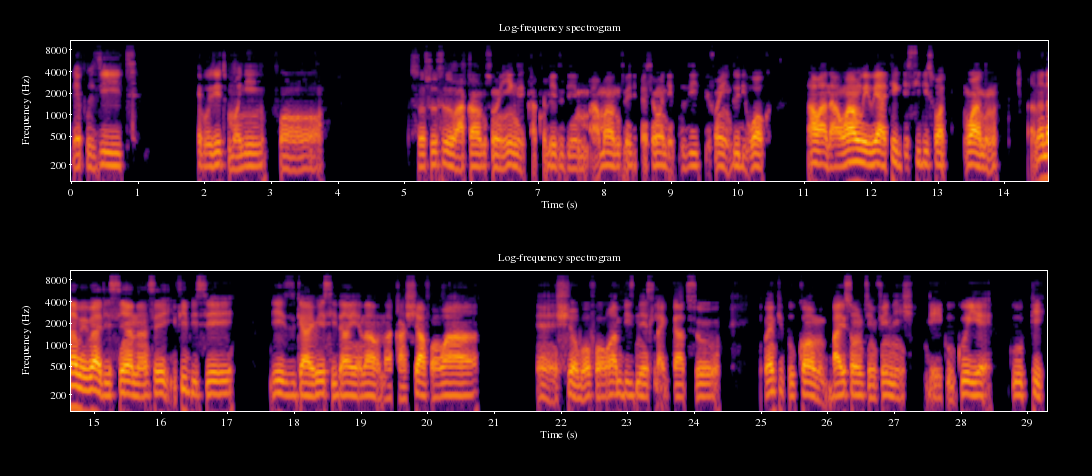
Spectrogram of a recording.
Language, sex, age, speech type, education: Nigerian Pidgin, male, 30-45, spontaneous, tertiary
